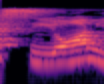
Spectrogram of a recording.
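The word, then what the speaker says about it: scion: और upper part of the grafted plant को हम क्या बोलते हैं, सियॉन या फिर सायान, जैसा भी आपको प्रोनाउंस करना आप कर सकते हो।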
